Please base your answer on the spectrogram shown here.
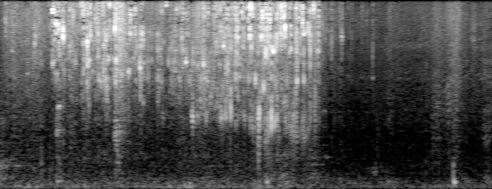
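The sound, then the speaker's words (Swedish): Water pours onto a banana plant in a greenhouse, a loud steady splashing for about four seconds, then eases to quieter trickling with a few soft drips. “Så jag gick ut i växthuset och vattnade bananen.”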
